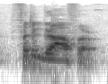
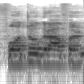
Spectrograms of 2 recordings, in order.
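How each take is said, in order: First: photographer with a short "fuh" start, "fuh-TOG-raafer"; photographer reduced at the start, falling; correct stress, off FO. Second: Higher photographer with full "FOH-toh"; photographer as "FOH-toh-graafer", rising; wrong stress on FO. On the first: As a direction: keep the opening of photographer light. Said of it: "next में भी ऐसे रहेगा". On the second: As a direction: lean on फो in photographer. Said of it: "photographer नहीं". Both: Shown as a demonstration.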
